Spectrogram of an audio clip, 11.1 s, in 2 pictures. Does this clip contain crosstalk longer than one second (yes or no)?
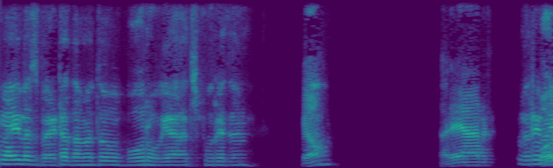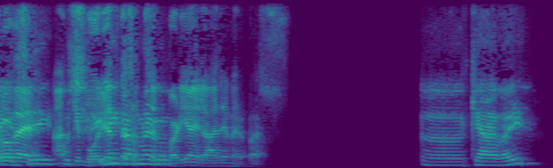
yes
